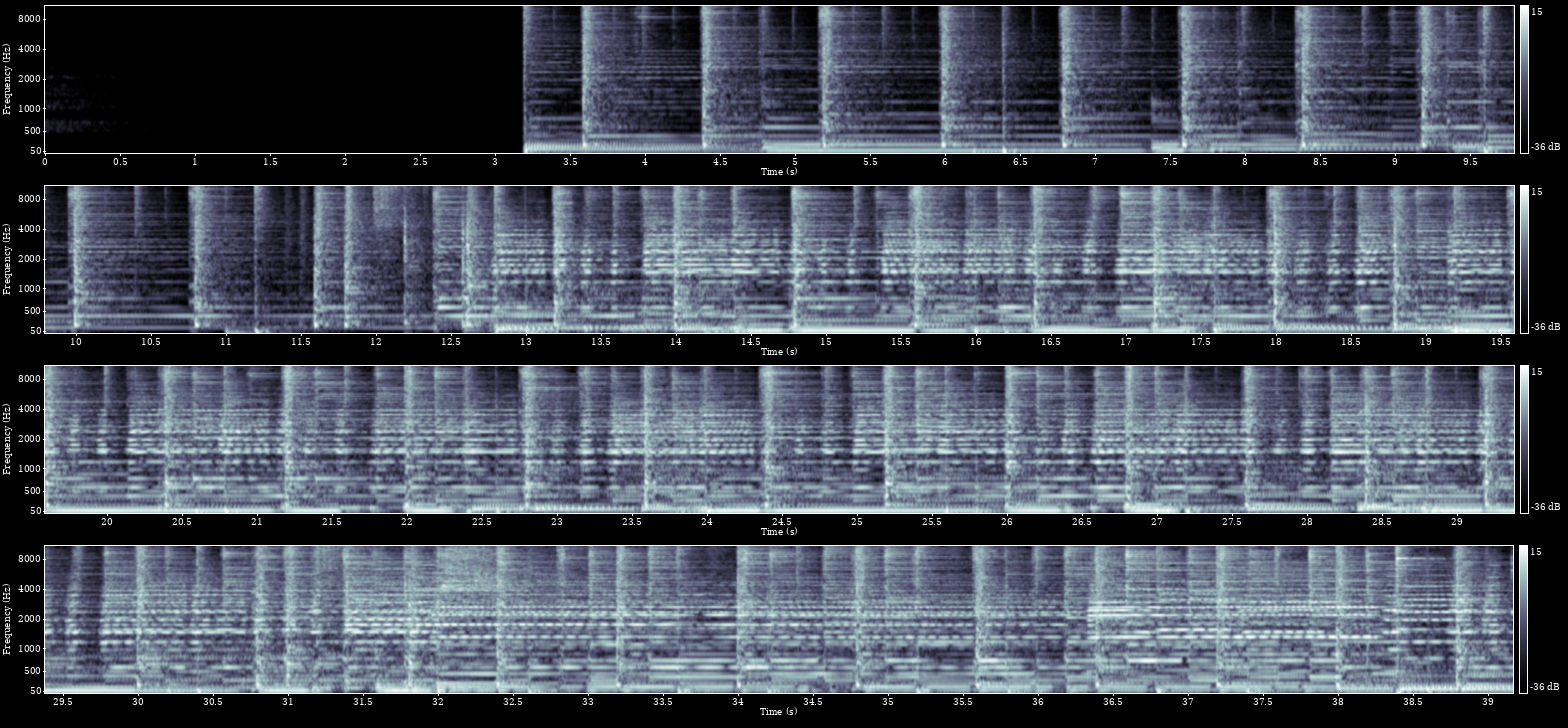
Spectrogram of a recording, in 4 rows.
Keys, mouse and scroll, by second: 1.5-4.8 drag, 4.8 Delete, 8.4 click, 9.8 ctrl+t, 12.1 `, 13.6 click, 17.8-19.5 drag, 20.2-23.4 drag, 25.2 `, 26.3-31.2 drag, 31.2 scroll down 1, 31.2 `, 32.3 scroll up 1, 32.5 `, 33.6-34.0 scroll down 1, 34.0 scroll up 1, 34.2 `, 36.6 click, 36.6 KP_0, 37.1 scroll down 1, 37.2 `.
